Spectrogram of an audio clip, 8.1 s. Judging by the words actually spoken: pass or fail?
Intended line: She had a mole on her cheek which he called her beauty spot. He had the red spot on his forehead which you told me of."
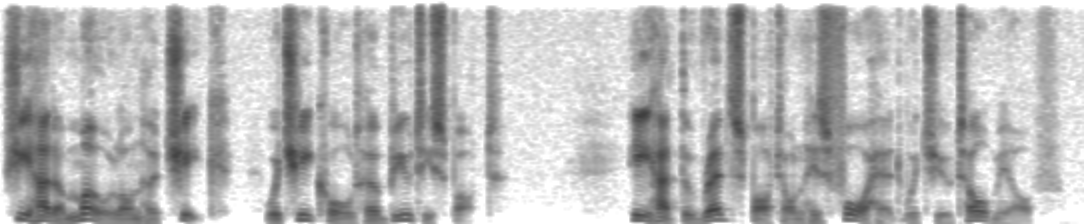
pass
